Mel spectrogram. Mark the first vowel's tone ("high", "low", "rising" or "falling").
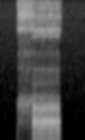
high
